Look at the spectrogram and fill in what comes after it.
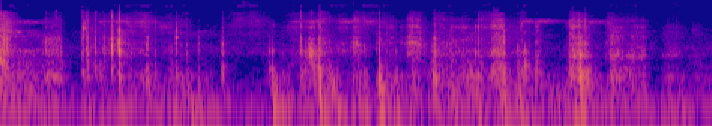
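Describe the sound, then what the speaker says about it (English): Scissors snipping a paper craft piece from a card-making kit, a quick series of faint, sharp cuts and rustles close by. "I'll cut this one off"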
